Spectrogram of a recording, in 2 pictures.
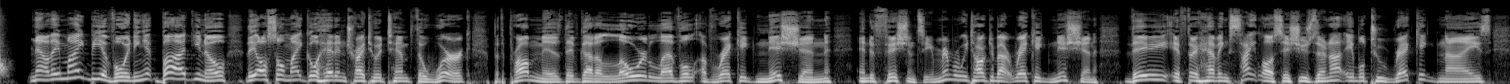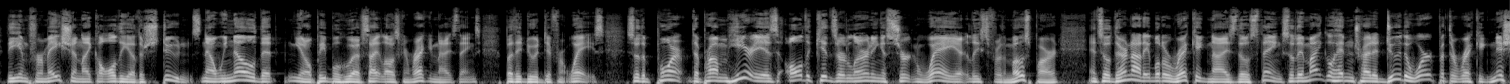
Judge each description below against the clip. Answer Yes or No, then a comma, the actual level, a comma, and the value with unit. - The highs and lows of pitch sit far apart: Yes, wide, 5.7 semitones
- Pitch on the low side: No, medium, 150 Hz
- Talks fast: Yes, fast, 240 wpm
